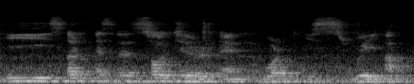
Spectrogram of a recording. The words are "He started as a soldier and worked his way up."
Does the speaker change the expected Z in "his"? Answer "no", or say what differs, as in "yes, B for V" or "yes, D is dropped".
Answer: yes, S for Z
